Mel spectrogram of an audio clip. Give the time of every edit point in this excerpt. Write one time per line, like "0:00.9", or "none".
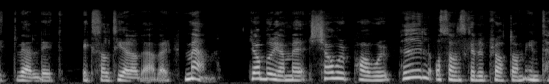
0:01.8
